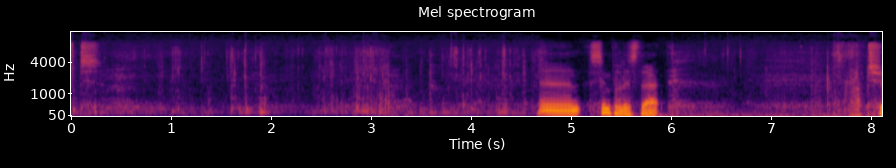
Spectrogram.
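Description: A bicycle chain rattles and clicks as it is turned by hand.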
